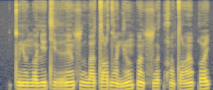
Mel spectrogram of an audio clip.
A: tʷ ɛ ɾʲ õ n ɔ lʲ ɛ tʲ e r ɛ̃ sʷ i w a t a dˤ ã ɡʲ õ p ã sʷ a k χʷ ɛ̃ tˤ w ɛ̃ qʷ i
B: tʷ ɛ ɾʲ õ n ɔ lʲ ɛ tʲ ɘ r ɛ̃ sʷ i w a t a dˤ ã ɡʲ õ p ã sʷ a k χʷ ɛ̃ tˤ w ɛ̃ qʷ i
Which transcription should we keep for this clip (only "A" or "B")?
B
